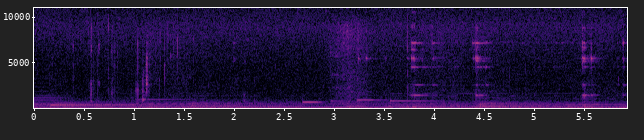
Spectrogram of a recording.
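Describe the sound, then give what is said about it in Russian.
Glasses clink together in a toast at a celebratory gathering. Several bright, brief chinks sound at irregular moments, faint against a quiet background. “Чокаются. Яков. Яков тоже чокается бокалом с каким-то напитком.”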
